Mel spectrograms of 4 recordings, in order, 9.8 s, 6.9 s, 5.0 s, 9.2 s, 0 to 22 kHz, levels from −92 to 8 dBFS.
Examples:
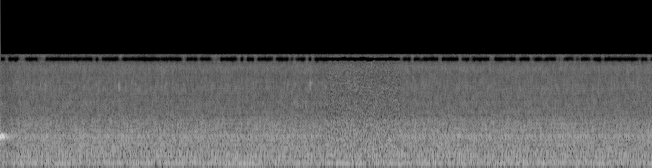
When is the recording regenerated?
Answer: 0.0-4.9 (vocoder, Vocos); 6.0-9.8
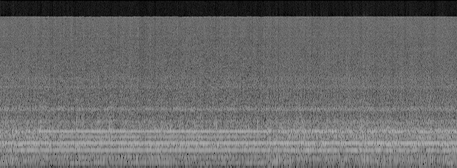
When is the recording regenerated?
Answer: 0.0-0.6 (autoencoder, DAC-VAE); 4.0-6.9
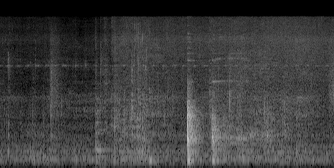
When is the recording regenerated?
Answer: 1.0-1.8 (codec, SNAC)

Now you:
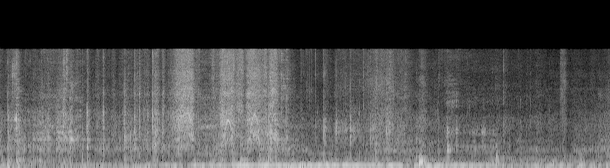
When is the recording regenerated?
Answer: 8.2-9.2 (codec, HILCodec)

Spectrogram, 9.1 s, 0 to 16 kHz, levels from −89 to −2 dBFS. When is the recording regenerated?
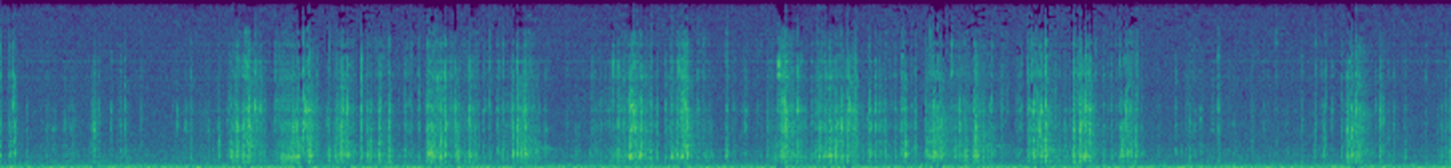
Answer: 0.0-1.8 (vocoder, BigVGAN v2); 2.7-5.5; 7.4-9.1

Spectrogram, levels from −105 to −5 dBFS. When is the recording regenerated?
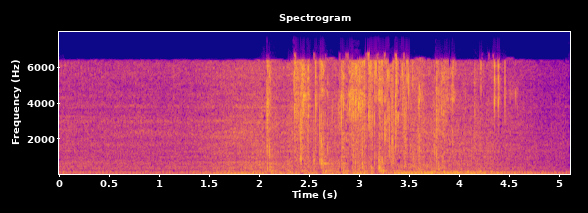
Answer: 0.0-2.3 (vocoder, BigVGAN v2); 3.3-4.4

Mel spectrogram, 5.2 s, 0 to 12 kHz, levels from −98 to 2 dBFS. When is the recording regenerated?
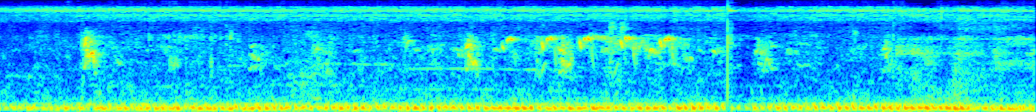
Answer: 4.5-5.2 (codec, DAC)

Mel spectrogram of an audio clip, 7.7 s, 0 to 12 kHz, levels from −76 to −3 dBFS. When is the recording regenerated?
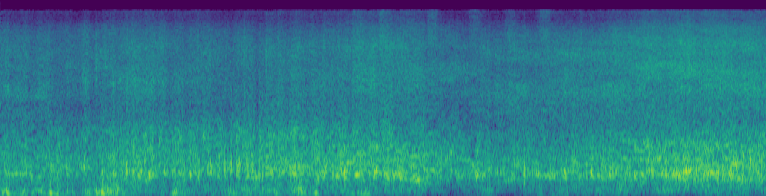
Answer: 0.0-7.7 (autoencoder, DAC-VAE)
